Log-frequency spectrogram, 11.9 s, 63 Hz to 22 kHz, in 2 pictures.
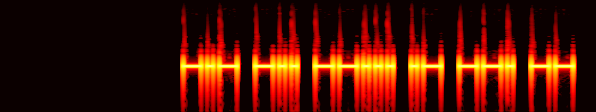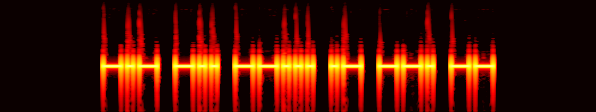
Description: Morse code, heard as a keyed tone, about 21 wpm, 700 Hz. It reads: KD7AGM KD7AGM
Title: USA Call Signs - 6 Characters - Repeated 2x - 20wpm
